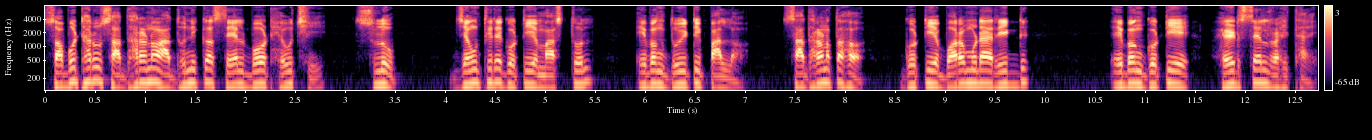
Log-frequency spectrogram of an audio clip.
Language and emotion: Odia, neutral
